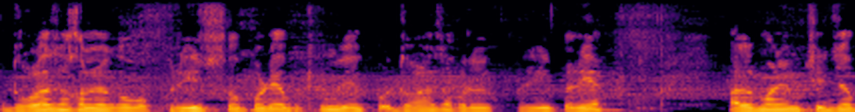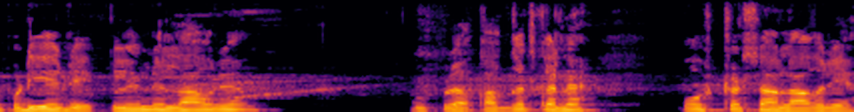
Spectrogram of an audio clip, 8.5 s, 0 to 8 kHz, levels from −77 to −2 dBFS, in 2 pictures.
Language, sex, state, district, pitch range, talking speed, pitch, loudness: Rajasthani, male, Rajasthan, Nagaur, 175-200 Hz, 100 wpm, 190 Hz, -18 LUFS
